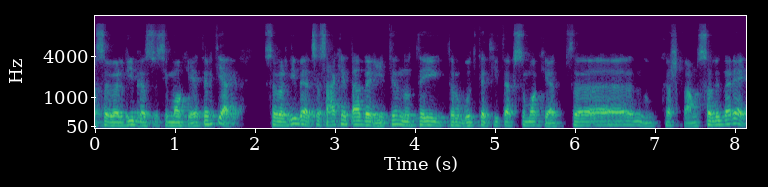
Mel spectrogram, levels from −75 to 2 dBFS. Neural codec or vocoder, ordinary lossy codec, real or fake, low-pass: none; Opus, 16 kbps; real; 14.4 kHz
